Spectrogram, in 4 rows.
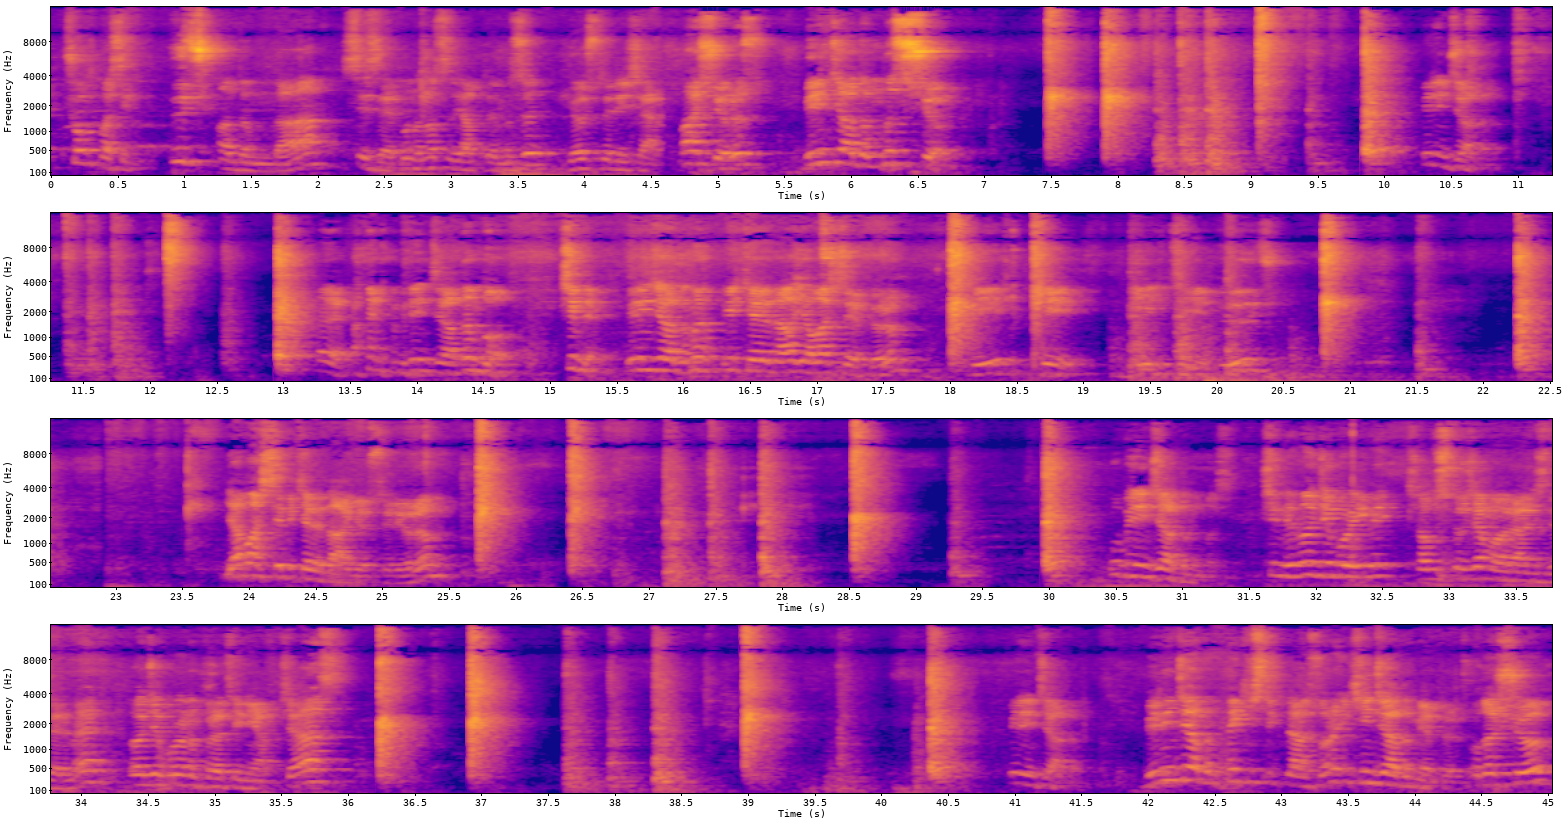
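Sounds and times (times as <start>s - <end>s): hand claps: 7.4s - 8.4s, 9.0s - 10.1s, 18.0s - 18.8s, 20.8s - 21.2s, 25.7s - 26.8s, 28.5s - 29.0s, 36.2s - 37.3s, 39.0s - 39.4s
hand claps and slaps on desk: 7.5s - 10.2s, 11.0s - 13.2s, 20.8s - 21.6s, 22.2s - 22.7s, 25.6s - 29.0s, 30.0s - 30.3s, 36.2s - 37.4s, 38.3s - 39.4s, 40.2s - 40.8s.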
